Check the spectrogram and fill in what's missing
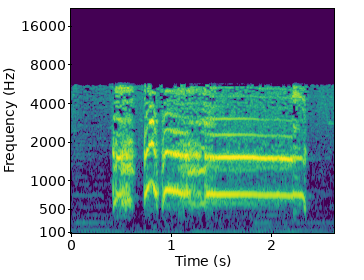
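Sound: rooster crowing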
